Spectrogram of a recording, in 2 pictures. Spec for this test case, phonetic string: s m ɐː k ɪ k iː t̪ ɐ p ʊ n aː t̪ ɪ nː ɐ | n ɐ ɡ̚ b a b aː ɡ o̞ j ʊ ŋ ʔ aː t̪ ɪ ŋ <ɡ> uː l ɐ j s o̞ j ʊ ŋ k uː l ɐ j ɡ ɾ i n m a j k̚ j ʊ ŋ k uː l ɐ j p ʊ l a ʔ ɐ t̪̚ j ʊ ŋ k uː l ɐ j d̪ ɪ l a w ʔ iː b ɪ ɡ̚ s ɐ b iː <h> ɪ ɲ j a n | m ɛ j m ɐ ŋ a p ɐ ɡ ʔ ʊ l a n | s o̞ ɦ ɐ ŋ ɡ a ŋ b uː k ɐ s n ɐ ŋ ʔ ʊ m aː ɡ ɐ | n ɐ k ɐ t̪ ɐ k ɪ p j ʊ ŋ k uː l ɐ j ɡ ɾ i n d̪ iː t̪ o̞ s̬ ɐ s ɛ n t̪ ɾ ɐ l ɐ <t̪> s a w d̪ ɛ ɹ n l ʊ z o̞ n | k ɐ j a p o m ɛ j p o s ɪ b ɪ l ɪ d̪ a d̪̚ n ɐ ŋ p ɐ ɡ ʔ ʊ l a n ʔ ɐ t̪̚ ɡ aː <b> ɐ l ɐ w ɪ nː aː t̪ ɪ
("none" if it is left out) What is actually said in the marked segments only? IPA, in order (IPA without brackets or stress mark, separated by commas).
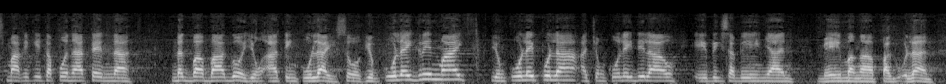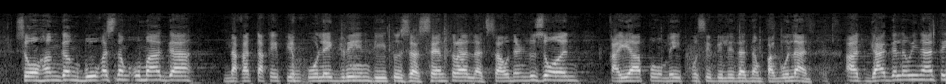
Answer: k, h, t̪, ɡ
